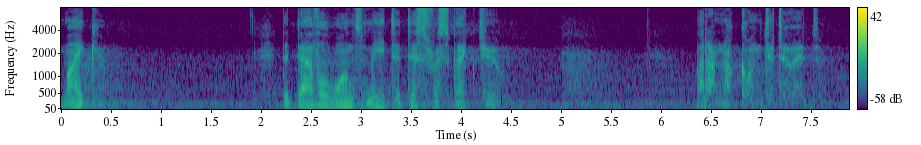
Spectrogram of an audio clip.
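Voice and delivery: very hushed, quiet, gracious delivery. Retelling what a wife said as he left for a walk: quiet, gracious words. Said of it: "she very quietly and very graciously said these words".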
